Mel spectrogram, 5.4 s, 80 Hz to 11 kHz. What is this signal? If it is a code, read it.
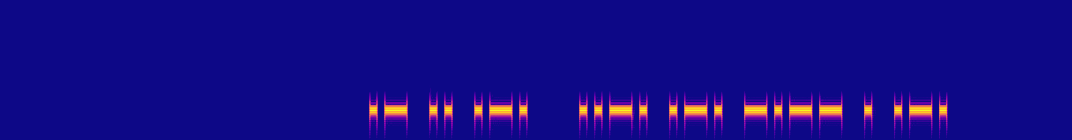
Morse code, heard as a keyed tone, about 32 wpm, 700 Hz. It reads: AIR FRYER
